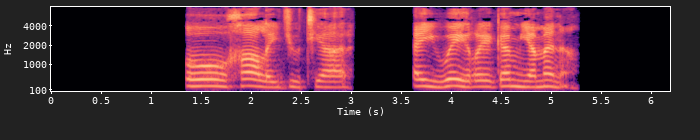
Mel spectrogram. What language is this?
Central Kurdish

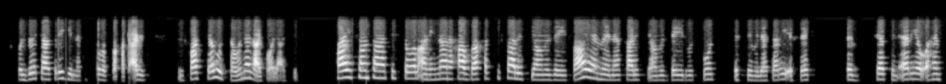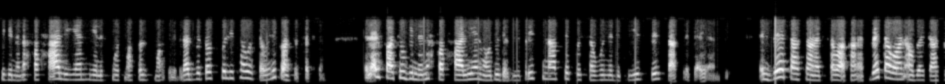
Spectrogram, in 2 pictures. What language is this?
Arabic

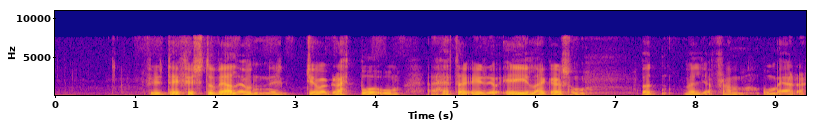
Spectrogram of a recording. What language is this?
Faroese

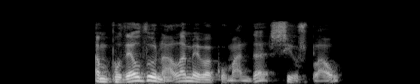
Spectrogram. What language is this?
Catalan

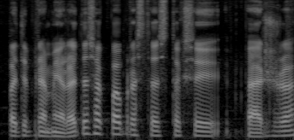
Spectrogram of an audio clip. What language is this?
Lithuanian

